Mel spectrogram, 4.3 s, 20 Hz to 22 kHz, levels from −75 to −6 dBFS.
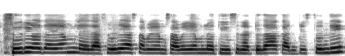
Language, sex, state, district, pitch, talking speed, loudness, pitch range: Telugu, female, Telangana, Komaram Bheem, 265 Hz, 95 wpm, -14 LUFS, 250-290 Hz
